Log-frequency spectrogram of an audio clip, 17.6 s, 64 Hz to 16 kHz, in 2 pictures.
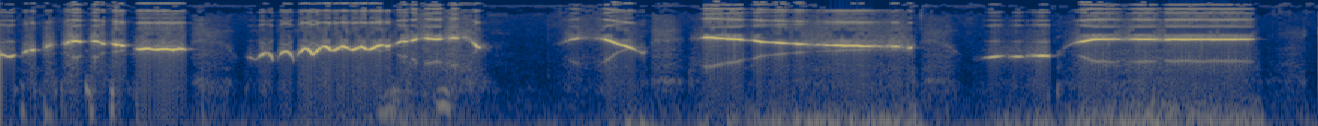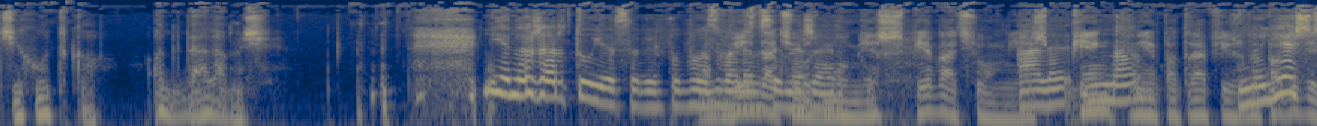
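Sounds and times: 
person whistling a melody: 0.0s - 8.5s
speech: 8.8s - 10.7s, 11.9s - 17.5s.

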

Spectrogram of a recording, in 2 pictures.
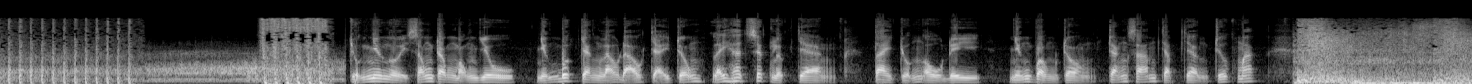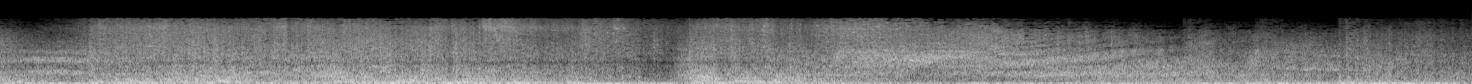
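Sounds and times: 
two jet aircraft roaring over a valley: 1.1s - 3.5s, 22.8s - 29.4s
speech: 3.5s - 13.4s
bombs exploding below in a valley: 12.9s - 29.4s.

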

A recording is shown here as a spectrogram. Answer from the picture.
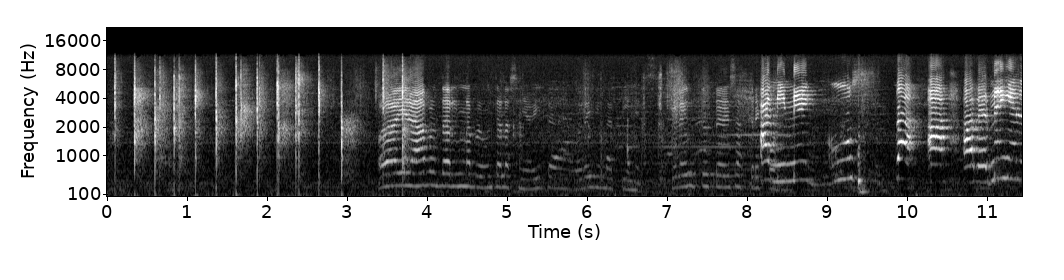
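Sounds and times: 
hand clapping as applause for a little girl: 0.0s - 3.8s
speech: 3.4s - 9.9s, 10.9s - 11.4s.

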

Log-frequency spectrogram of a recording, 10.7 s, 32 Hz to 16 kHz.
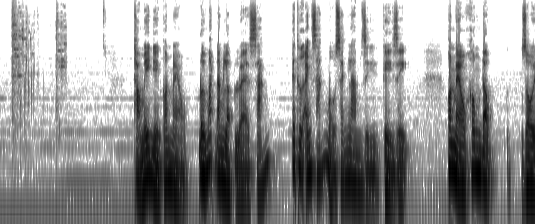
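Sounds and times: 
glass cup slipping from a hand and shattering on the floor: 0.2s - 1.4s
tinkling shards of broken glass: 0.2s - 1.4s
speech: 2.7s - 8.2s, 9.0s - 10.6s.

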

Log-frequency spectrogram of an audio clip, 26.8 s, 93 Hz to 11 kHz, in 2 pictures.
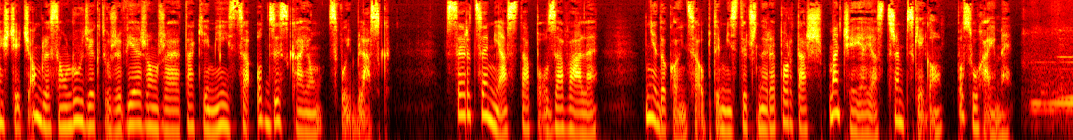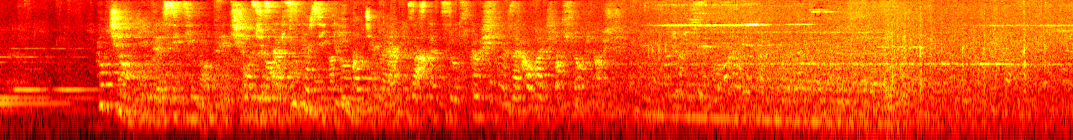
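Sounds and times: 
speech: 0.0s - 4.9s, 5.6s - 12.7s, 14.6s - 15.4s, 16.3s - 23.4s
train rumbling and rattling at the Włocławek railway station: 14.6s - 26.8s
metallic train wheels squealing sharply over the rails: 21.4s - 26.8s.

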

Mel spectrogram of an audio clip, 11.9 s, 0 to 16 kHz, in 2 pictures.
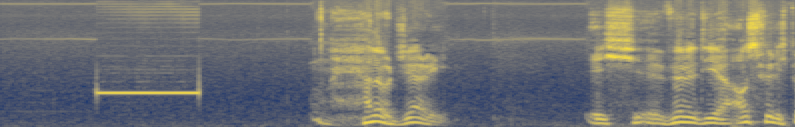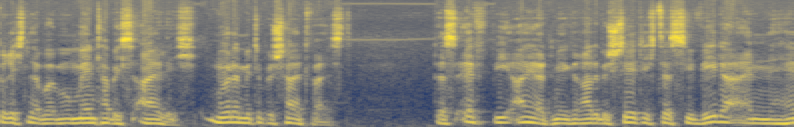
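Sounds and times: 
answering machine beep: 0.7s - 1.5s
speech: 2.7s - 3.4s, 4.4s - 11.9s.

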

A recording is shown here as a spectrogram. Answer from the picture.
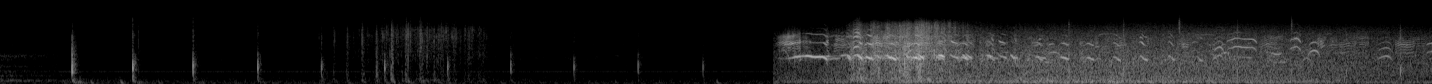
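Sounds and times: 
dense flock of seagulls calling: 7.8s - 14.3s.

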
